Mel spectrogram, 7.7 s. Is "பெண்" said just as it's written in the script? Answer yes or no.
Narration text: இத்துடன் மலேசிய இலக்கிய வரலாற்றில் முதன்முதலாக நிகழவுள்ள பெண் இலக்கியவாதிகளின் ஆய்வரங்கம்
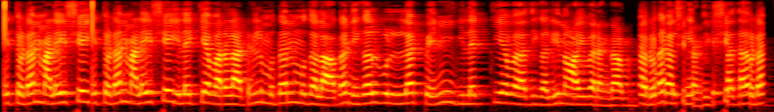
yes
